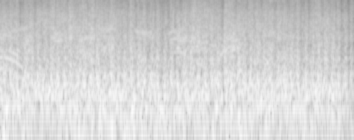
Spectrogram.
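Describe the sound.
Rapid machine gun fire in a video game battle: a dense, unbroken rattle of shots runs at a steady, loud level for the whole stretch, with no clear pauses between bursts.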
